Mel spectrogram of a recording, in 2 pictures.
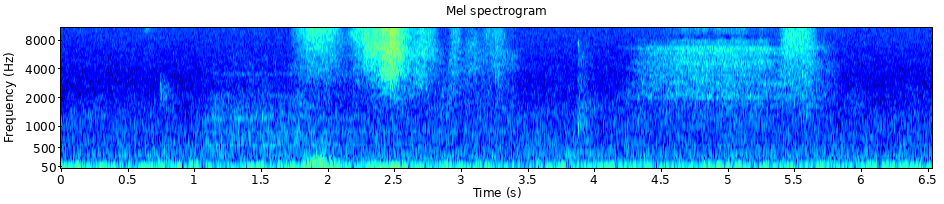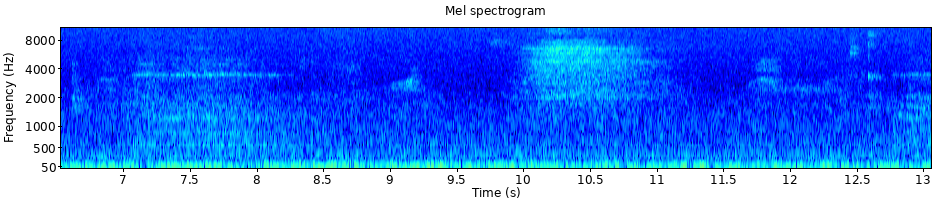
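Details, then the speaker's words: Four slow, deep breaths in and out at the mouth over room rumble from an adult patient during a student nurse's stethoscope lung assessment; lungs normal and clear, no crackles; unlaboured normal breathing. "okay great so your lung sounds are normal and clear there's no signs of any crackles or something that we would expect if you had any like fluid in your life"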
